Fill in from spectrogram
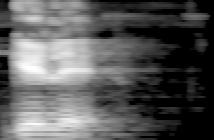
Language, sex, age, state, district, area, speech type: Bodo, male, 60+, Assam, Kokrajhar, rural, read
